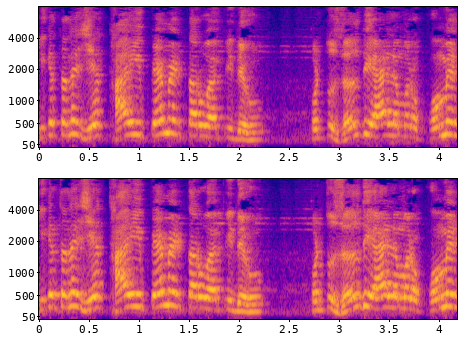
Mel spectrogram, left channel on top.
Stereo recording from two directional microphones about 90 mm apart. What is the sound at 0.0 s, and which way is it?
Speech, 30° right (ahead or behind).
